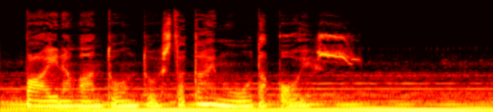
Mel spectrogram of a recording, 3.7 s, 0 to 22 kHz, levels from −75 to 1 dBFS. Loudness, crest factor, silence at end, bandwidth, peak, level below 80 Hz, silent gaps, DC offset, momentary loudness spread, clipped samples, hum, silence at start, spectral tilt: -13 LUFS; 10 dB; 0 s; 13 kHz; 0 dBFS; -14 dBFS; none; under 0.1%; 5 LU; under 0.1%; none; 0 s; -6 dB/octave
